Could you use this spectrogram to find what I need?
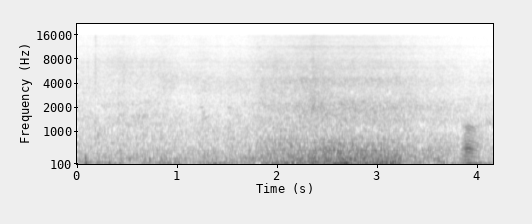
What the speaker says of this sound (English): Oh, those waves sound great.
